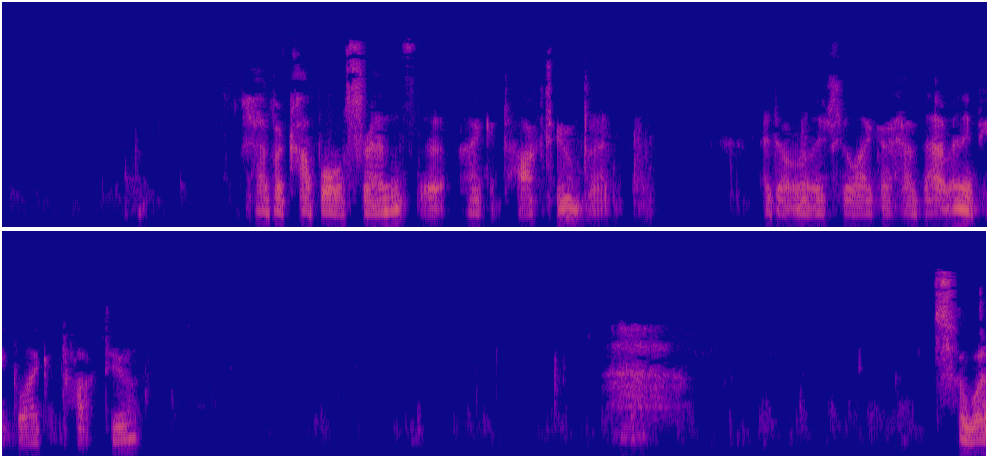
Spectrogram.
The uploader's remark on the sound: After a busy morning at work, I finally get outside to walk around the block.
